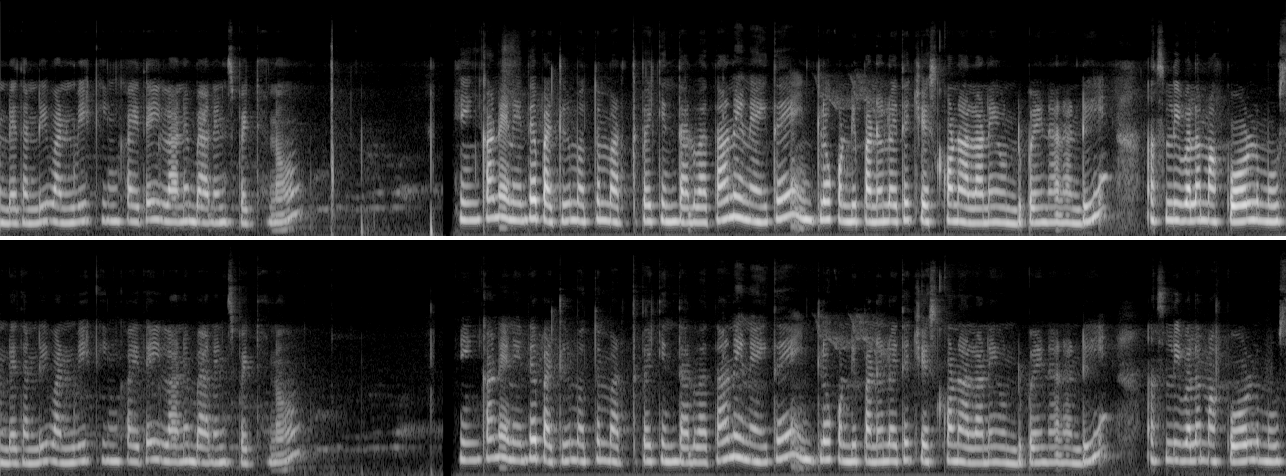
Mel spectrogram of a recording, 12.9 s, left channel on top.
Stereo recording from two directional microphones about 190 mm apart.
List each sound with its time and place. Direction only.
0.1 s speech: 10° left (ahead or behind)
4.5 s speech: 20° left (ahead or behind)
